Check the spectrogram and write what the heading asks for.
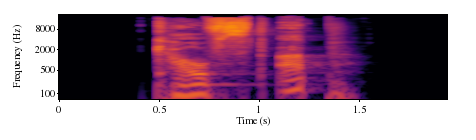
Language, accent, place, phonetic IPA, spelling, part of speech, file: German, Germany, Berlin, [ˌkaʊ̯fst ˈap], kaufst ab, verb, De-kaufst ab.ogg
- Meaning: second-person singular present of abkaufen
